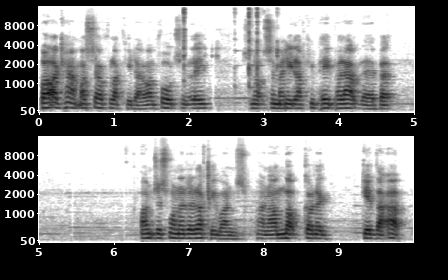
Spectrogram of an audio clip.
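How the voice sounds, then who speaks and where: Man chatting casually in a flat tone. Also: fairly high pitch, normal speed, faint music behind, low-quality recording. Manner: colloquial, repeats himself. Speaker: speaker sharing personal life news. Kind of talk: casual rambling chat.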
